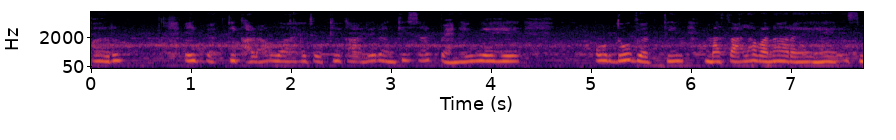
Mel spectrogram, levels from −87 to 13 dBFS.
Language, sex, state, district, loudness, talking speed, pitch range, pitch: Kumaoni, male, Uttarakhand, Tehri Garhwal, -31 LUFS, 185 wpm, 255-290 Hz, 270 Hz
